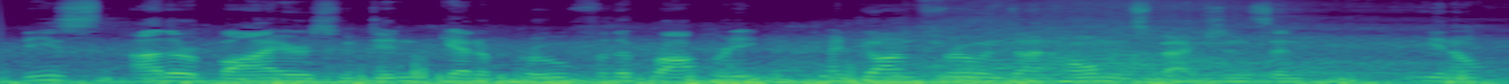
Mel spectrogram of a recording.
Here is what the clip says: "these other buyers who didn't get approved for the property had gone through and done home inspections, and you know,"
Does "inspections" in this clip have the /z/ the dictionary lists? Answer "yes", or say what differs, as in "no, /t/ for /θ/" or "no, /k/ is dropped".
yes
